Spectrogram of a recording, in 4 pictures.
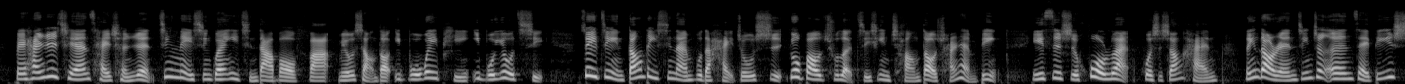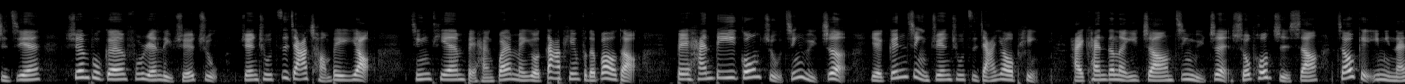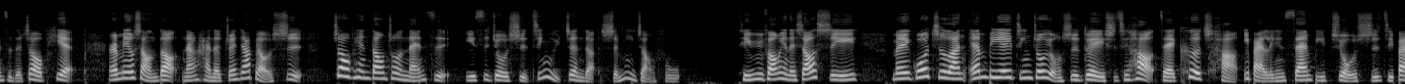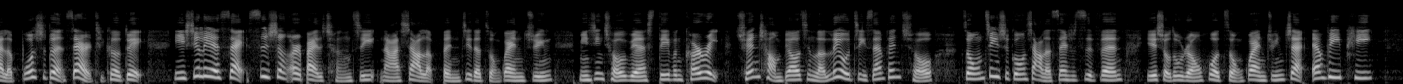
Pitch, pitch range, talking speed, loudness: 225 Hz, 190-275 Hz, 300 characters per minute, -22 LUFS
